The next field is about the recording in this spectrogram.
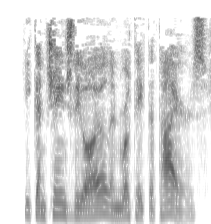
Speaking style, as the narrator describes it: she said

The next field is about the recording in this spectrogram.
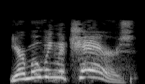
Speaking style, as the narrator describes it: the tall boy screamed behind him

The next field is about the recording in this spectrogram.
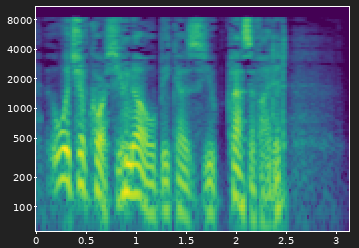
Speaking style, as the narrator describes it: she said, and then quickly added

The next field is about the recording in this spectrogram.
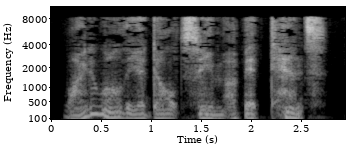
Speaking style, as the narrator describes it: he murmured

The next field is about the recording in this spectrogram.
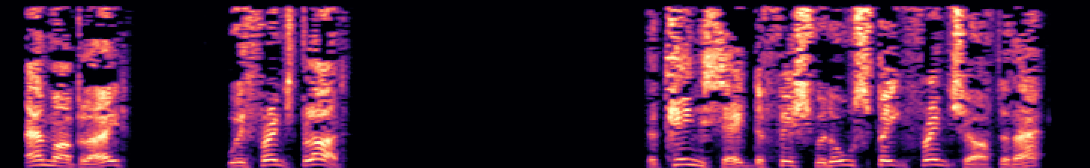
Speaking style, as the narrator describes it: shouted another

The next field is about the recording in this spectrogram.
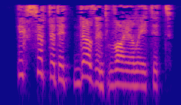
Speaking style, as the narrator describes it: Vivia snapped, lips curling back

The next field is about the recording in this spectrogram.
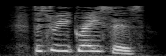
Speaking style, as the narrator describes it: I blurted, as if I had just thought of it

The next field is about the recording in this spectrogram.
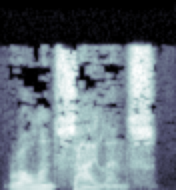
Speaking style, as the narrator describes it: Roland said

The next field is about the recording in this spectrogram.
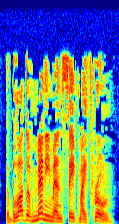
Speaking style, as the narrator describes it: snapped Dmitri

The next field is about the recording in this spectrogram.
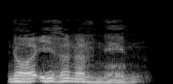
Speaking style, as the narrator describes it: he rumbled

